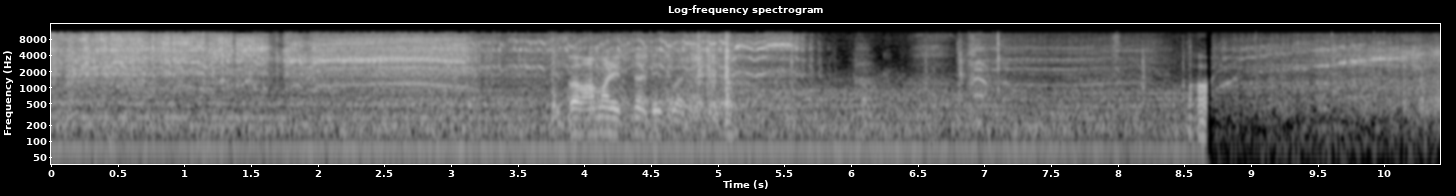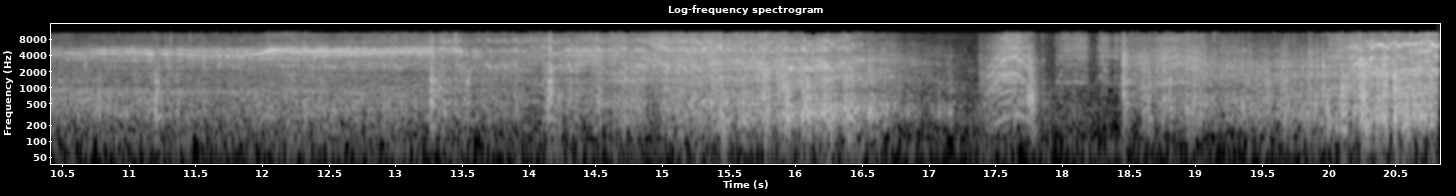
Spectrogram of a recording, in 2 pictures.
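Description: A small electric motor whines, rising and falling in pitch as a toy car races.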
